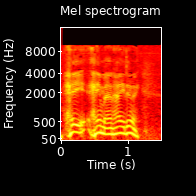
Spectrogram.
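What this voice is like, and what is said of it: Put-on American accent. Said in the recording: “Believe it or not, that was my US accent.”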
